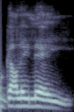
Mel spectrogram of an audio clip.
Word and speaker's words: Galilei: Galileo a golly uh Galileo Galilei that's his full name he was Galileo the son of Galileo so it's Galileo Galilei Galilei he was burnt at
